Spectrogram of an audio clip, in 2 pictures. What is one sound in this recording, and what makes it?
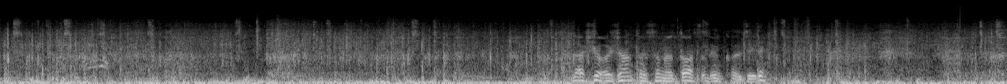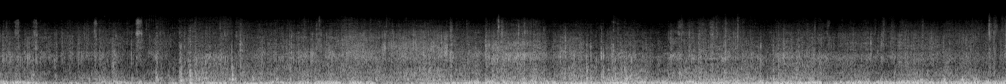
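Wind buffets the microphone in a steady low rumble.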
